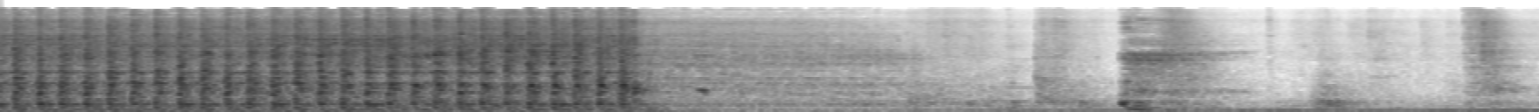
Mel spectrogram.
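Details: Diesel genset cranks without firing: rapid, even cranking pulses for about three seconds, then stop without catching. Fuel found to contain water; being drained and replaced with fresh diesel.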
